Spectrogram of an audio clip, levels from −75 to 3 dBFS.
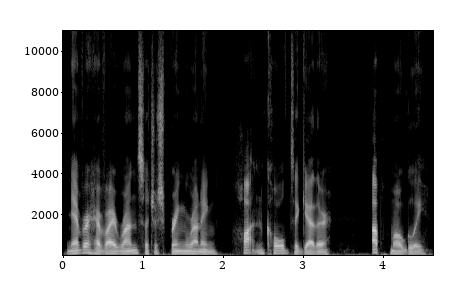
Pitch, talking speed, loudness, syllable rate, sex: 105 Hz, 170 wpm, -21 LUFS, 5.2 syllables/s, male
